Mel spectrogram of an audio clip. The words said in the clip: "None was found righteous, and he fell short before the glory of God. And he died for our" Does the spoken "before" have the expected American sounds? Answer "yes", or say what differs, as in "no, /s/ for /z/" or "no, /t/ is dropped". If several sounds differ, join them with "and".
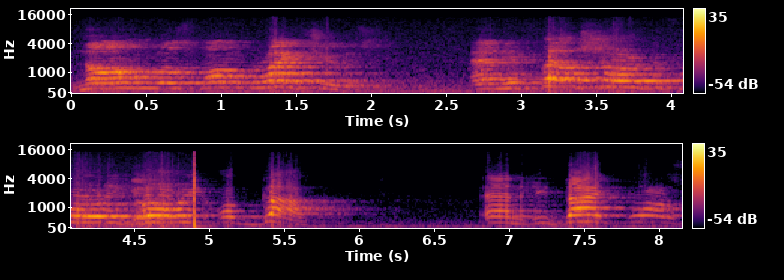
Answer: yes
